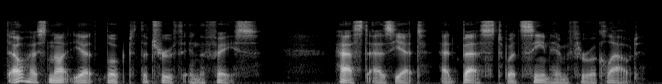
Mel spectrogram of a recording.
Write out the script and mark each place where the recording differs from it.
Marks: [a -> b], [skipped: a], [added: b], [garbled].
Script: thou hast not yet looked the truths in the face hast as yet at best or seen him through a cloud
thou hast not yet looked the [truths -> truth] in the face hast as yet at best [or -> but] seen him through a cloud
